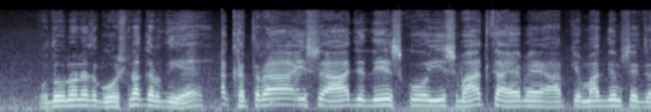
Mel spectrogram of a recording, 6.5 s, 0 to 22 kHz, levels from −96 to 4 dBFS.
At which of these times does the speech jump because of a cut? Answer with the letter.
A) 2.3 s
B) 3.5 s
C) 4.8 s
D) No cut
A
